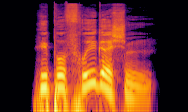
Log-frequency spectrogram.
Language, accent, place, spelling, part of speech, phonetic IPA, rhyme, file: German, Germany, Berlin, hypophrygischem, adjective, [ˌhypoˈfʁyːɡɪʃm̩], -yːɡɪʃm̩, De-hypophrygischem.ogg
- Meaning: strong dative masculine/neuter singular of hypophrygisch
